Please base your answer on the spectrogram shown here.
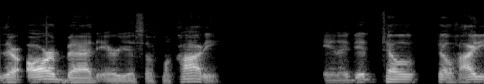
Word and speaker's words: Makati: He said it's a difference between day and night when you live, and even in Makati.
